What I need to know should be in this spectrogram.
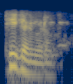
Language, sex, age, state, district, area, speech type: Marathi, male, 30-45, Maharashtra, Yavatmal, urban, conversation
